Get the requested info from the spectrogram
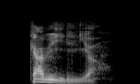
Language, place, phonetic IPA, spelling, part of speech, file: Occitan, Béarn, [kaˈβiʎo], cavilha, noun, LL-Q14185 (oci)-cavilha.wav
- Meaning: ankle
